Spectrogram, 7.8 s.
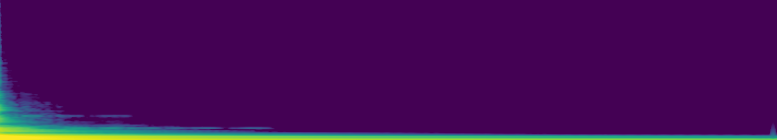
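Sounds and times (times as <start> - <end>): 
Yamaha picked bass note C#1: 0.0 - 5.0.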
